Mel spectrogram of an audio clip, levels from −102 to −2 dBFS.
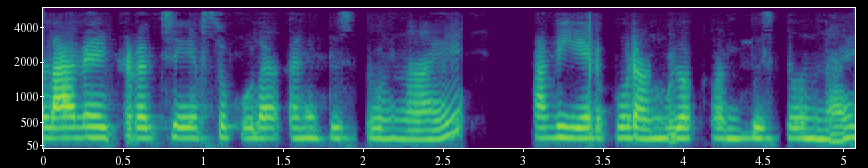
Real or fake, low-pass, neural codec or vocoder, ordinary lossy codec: fake; 5.4 kHz; codec, 16 kHz in and 24 kHz out, 0.6 kbps, FireRedTTS-2 codec; none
